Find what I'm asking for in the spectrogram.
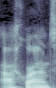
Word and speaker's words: Awen: Awen, Achwen. Yeah, so it's pronounced Achwen. So it's like a kind of a Welsh, it would have been like a Celtic, so including the Welsh.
